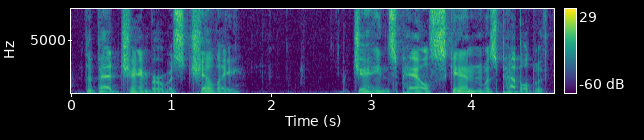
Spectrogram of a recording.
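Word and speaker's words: Jeyne: "Jane, Jane, it rhymes with pain."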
